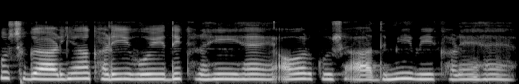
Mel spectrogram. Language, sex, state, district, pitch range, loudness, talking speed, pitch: Hindi, female, Uttar Pradesh, Lucknow, 235-250 Hz, -15 LUFS, 150 wpm, 240 Hz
